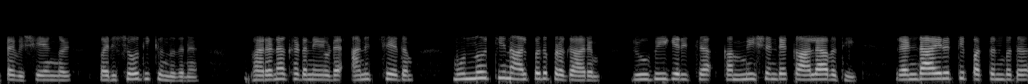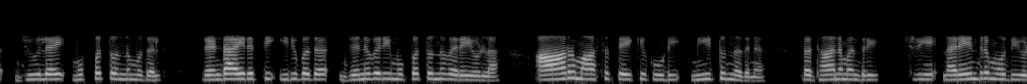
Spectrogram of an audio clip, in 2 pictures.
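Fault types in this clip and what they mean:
iLBC codec: Throughout the clip the speech is confined to a narrow telephone band, roughly 200 Hz to 3.7 kHz, with no air or sibilant sparkle above it, and the voice carries a plainly audible rough, slightly synthetic edge. That points to a narrowband VoIP codec, here iLBC coding each 20 ms frame on its own at a rate that fits 15.2 kbps, trading natural timbre for robustness.
lost iLBC frames: At about 3.20 s the speech briefly turns into a held, faintly buzzy vowel-like sound for roughly 50 ms before the voice snaps straight back. This is the decoder concealing about 40 ms of missing audio, consistent with two lost 20 ms frames, by repeating the last pitch cycle blended with noise. Since each iLBC frame decodes independently, recovery is immediate once packets arrive again.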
